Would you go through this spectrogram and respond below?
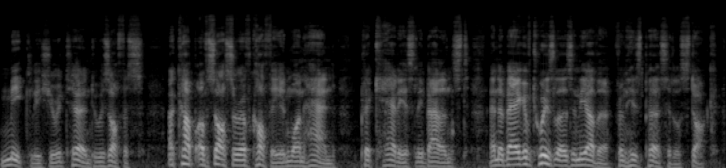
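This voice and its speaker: A man's voice: on the low side, lively intonation, moderate pace, hardly any pauses. A man narrating a comic story in a theatrical, mock-romantic style.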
